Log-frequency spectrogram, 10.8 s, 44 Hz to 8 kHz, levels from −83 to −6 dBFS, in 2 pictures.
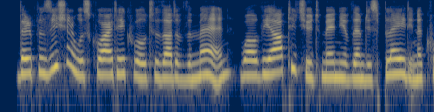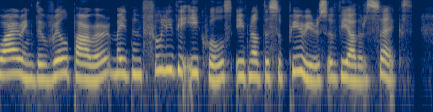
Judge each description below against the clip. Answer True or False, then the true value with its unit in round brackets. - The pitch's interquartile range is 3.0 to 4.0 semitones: True (3.7 semitones)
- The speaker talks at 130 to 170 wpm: False (195 wpm)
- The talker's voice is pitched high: True (235 Hz)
